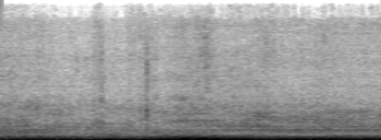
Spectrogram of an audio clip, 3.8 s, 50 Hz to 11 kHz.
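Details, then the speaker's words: 2007-13 GM 5.3 LS V8 Sierra/Silverado with DOD/AFM, after lifter replacement and with an aftermarket intake: deep, even rumble with no valvetrain ticking or tapping; idle slightly funky, engine otherwise sounds clean and healthy. "but yeah it runs good too like i said just the idle's a little funky because of that math situation but thing sounds great there's no noise"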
